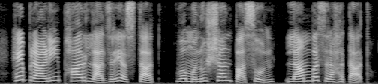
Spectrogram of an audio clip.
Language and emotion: Marathi, neutral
